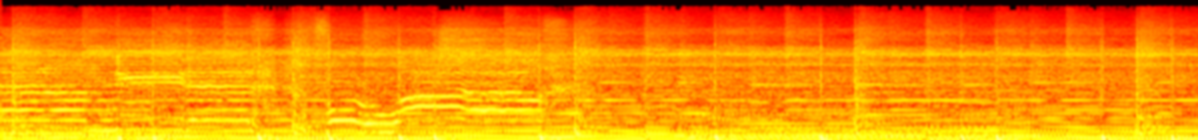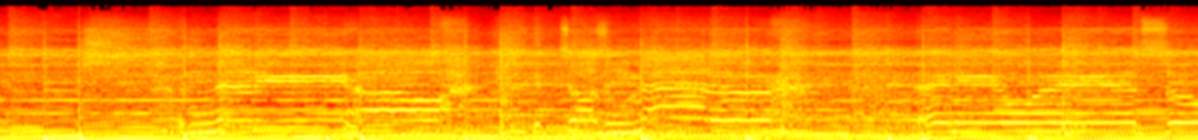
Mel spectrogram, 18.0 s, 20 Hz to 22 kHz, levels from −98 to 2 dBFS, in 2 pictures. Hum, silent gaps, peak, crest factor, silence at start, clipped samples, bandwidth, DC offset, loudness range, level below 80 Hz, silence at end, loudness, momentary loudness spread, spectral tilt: none; none; 0 dBFS; 14 dB; 0 s; under 0.1%; 18 kHz; under 0.1%; 2 LU; -22 dBFS; 0 s; -14 LUFS; 4 LU; -3.5 dB/octave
